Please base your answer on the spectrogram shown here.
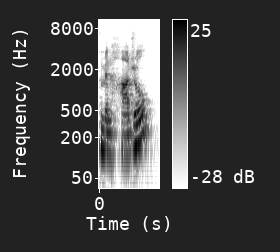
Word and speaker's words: Menadel: I pronounce your name uh it's pronounced menadel uh and then the last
